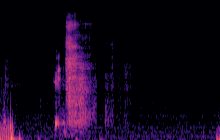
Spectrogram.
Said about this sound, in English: Oh my God. I'm so sorry. I sneezed.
